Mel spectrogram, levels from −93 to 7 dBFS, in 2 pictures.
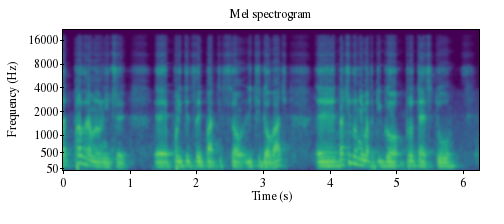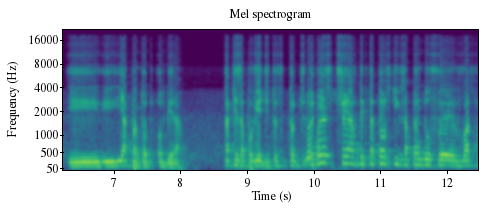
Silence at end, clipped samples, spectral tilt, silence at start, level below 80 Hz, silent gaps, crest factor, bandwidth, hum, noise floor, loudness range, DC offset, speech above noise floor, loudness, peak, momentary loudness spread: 0 s; under 0.1%; -5 dB/octave; 0 s; -44 dBFS; none; 16 dB; 19 kHz; none; -47 dBFS; 2 LU; under 0.1%; 29 dB; -18 LUFS; -2 dBFS; 8 LU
